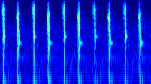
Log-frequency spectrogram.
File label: slurp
